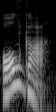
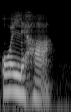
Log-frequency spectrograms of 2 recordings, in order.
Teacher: буква л Не пом'якшується в англійській мові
